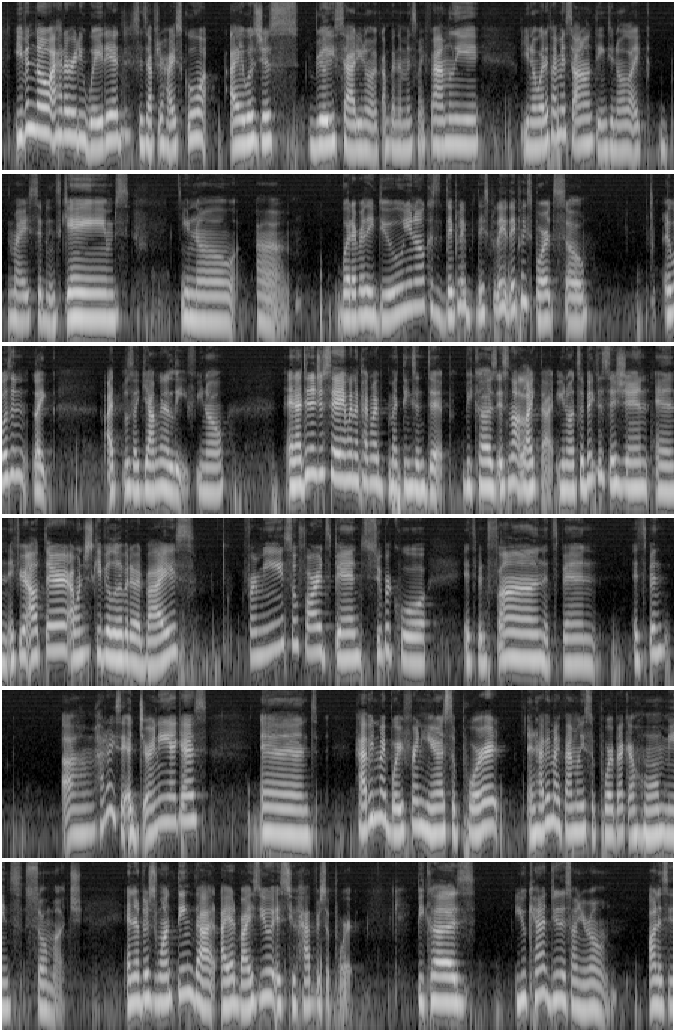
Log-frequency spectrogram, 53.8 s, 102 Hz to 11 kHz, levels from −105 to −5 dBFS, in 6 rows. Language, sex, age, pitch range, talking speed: English, female, 10-29, 195-235 Hz, 195 wpm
